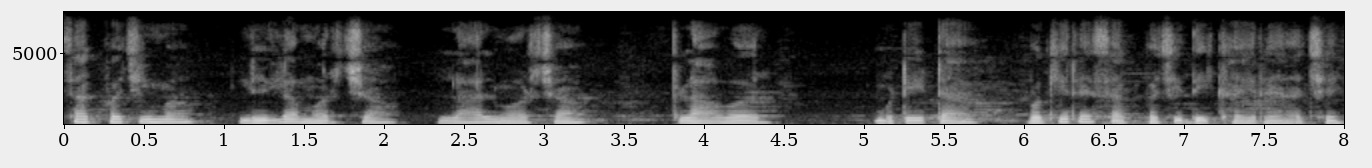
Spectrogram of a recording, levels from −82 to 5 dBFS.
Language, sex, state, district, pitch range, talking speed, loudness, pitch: Gujarati, female, Gujarat, Valsad, 155-185 Hz, 90 wpm, -18 LUFS, 165 Hz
